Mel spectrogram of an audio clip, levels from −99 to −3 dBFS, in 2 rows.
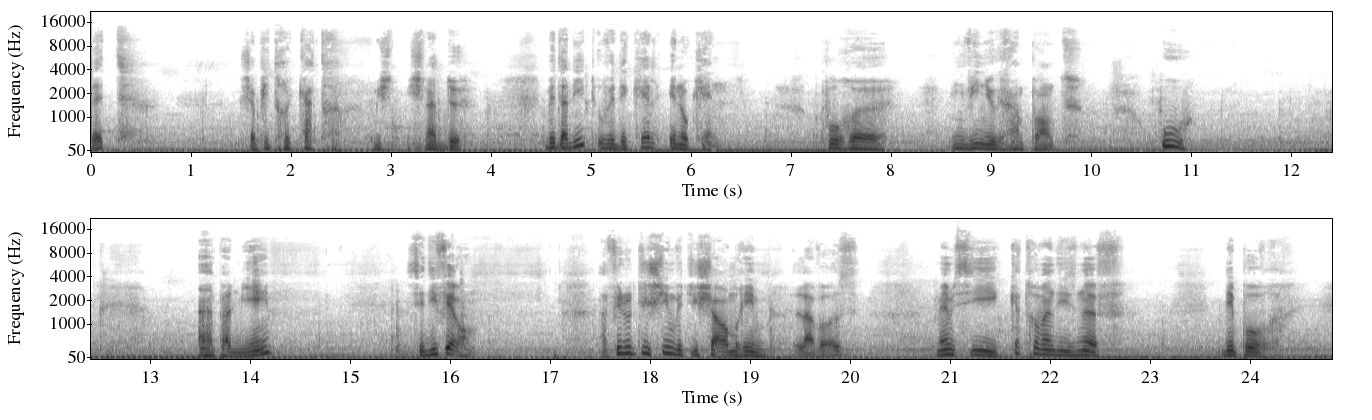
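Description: Skip ahead at 3.01 s: roughly a second of audio vanishes and playback jumps straight to later material with almost no gap, as audio already waiting in the jitter buffer replaces the dropped stretch. Jitter buffer speed-up from 3.10 to 5.18 s: the receiver trims short pitch-period slices to shed its excess delay, so the sound runs at about 108% speed with unchanged pitch, losing roughly 150 ms overall.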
